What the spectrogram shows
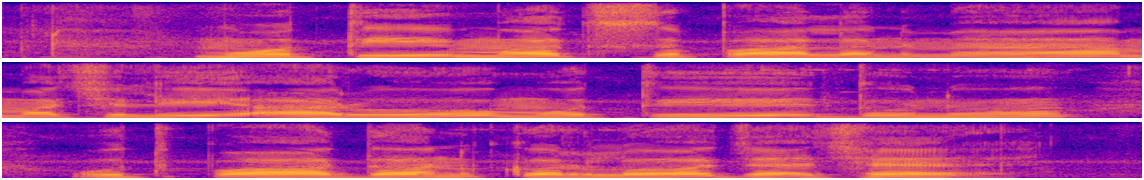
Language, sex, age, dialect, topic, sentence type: Maithili, male, 56-60, Angika, agriculture, statement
